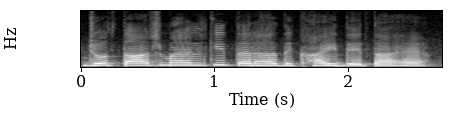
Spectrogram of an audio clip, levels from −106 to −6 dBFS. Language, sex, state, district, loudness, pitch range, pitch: Hindi, female, Jharkhand, Ranchi, -13 LUFS, 230-290 Hz, 270 Hz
